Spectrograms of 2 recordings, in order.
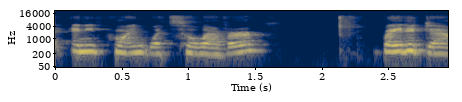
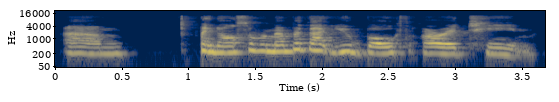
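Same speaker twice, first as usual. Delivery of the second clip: usual speaking voice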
